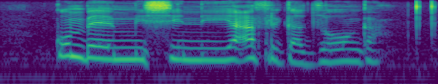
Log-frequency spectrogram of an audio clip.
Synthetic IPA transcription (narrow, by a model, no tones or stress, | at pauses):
kumbɛmiʃinijaʔːfrikad͡zɔːŋɡa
